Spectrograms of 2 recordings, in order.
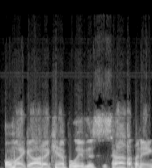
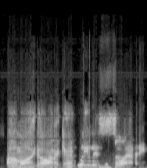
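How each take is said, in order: First: It is said in his own voice. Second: It is said in a Beavis and Butthead voice.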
